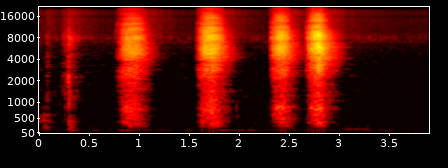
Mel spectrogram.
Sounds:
Sniff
